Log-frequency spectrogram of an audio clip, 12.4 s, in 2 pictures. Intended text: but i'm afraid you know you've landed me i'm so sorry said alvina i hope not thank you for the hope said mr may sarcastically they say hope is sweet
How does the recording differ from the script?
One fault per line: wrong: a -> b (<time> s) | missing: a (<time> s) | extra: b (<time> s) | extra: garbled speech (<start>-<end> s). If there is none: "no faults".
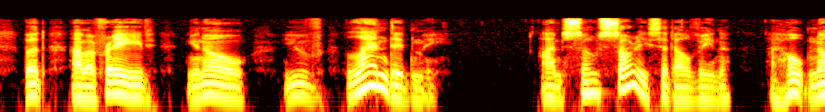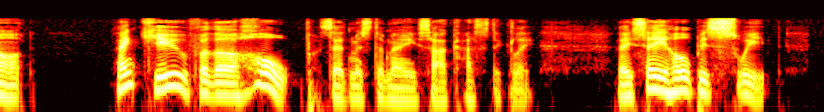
no faults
